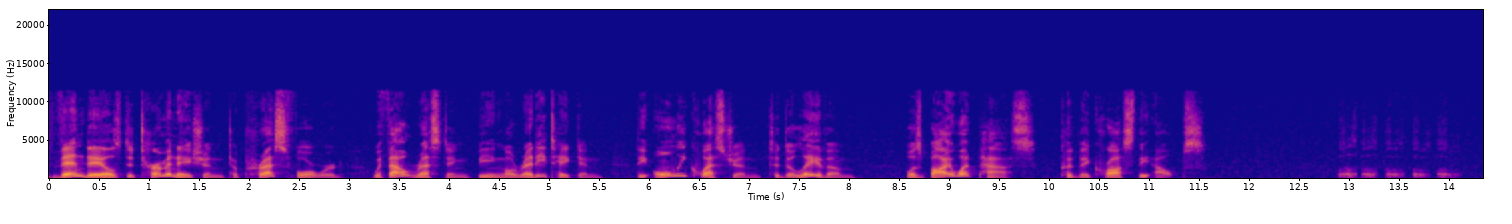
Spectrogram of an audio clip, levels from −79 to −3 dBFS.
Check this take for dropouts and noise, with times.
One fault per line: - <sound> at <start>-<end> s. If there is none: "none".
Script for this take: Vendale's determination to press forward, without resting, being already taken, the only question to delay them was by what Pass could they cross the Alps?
- laugh at 12.9-14.1 s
